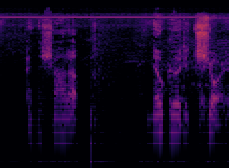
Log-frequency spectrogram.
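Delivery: hushed sports commentator impression. Calling a free throw at a basketball game, Golf Channel announcer voice. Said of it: "We have to do the Golf Channel announcers here".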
